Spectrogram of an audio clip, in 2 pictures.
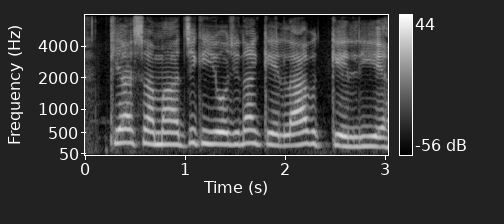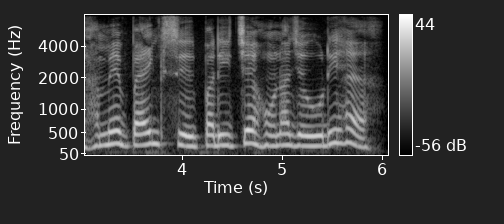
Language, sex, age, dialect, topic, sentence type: Magahi, female, 18-24, Southern, banking, question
